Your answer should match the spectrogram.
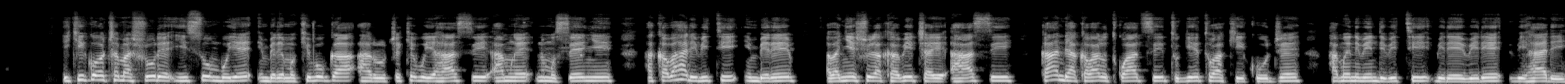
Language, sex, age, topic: Rundi, male, 36-49, education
